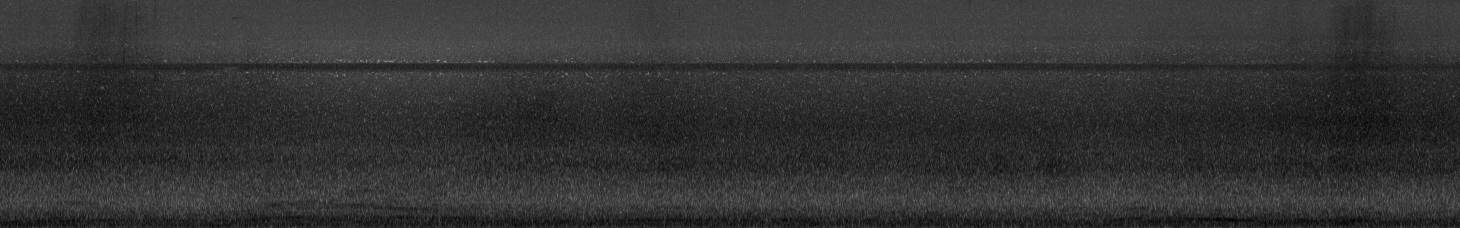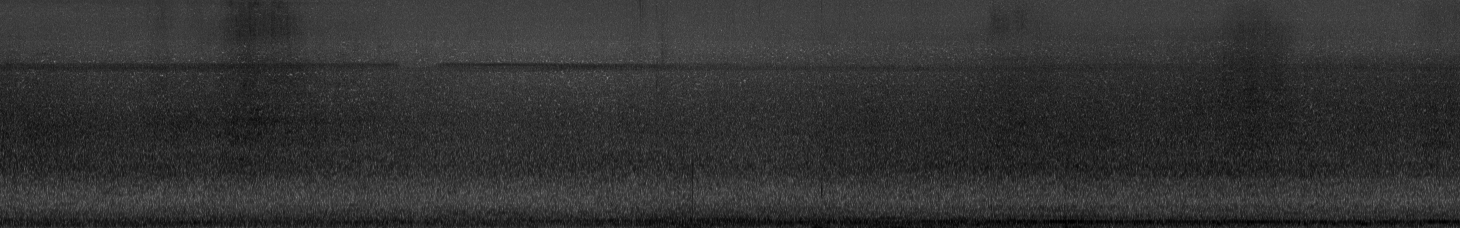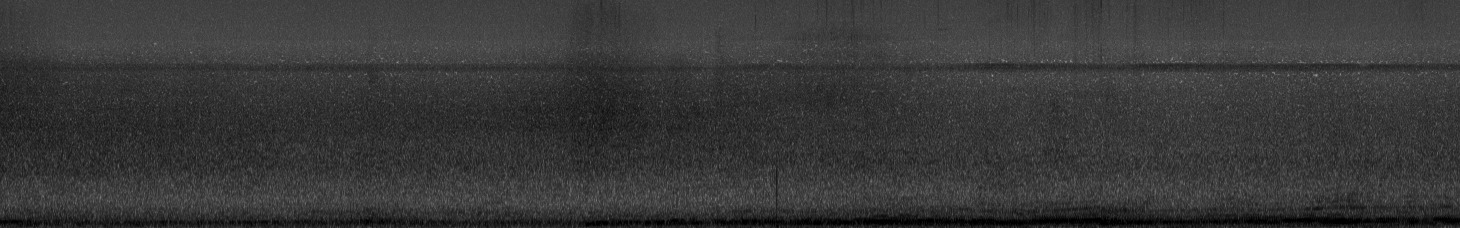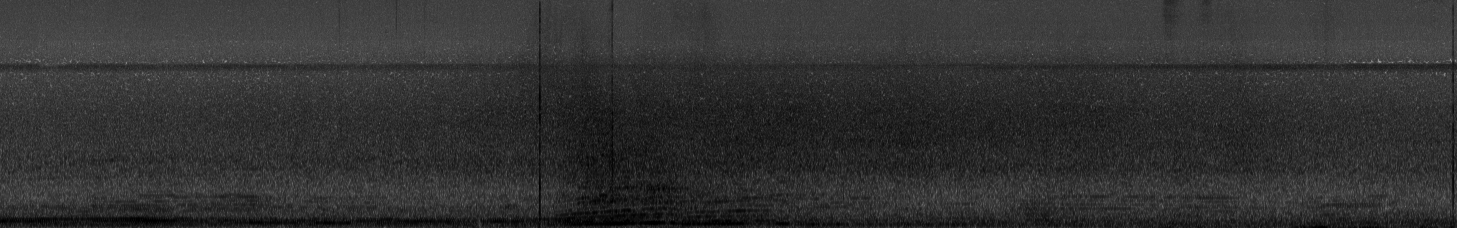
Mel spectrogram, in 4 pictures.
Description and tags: little forest near the street with bugs
walking around little forest near the street
field-recording, ambience, traffic, forest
